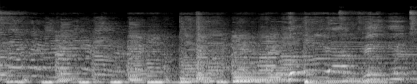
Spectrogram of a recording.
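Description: Live band playing, with a saxophone lead over electric bass and drums keeping a steady beat.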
